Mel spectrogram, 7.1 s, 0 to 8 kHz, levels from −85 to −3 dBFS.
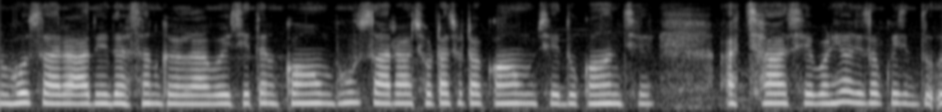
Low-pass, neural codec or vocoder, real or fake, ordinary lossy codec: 7.2 kHz; none; real; none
